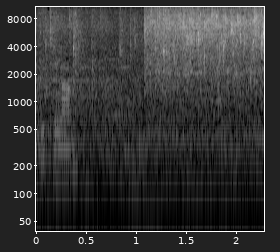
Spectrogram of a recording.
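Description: Dried red chillies, garlic cloves and mustard seeds sizzling in hot oil in an aluminium kadai, a steady frying hiss that turns brighter about a second in.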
